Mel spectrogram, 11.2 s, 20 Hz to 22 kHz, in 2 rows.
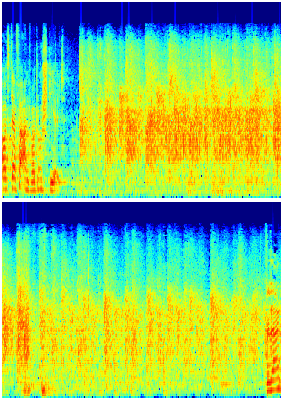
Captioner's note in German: Beifall BÜNDNIS 90/DIE GRÜNEN und CDU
